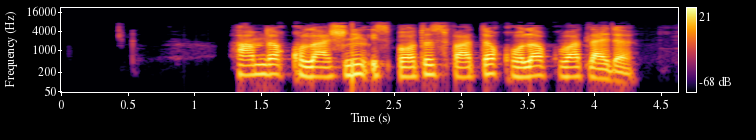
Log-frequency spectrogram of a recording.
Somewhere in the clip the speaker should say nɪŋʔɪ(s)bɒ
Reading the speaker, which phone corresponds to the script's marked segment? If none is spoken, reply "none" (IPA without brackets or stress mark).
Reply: s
